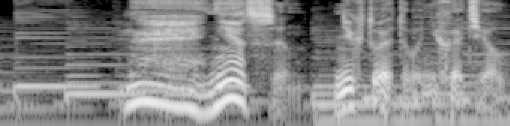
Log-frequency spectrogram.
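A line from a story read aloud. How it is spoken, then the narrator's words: Sigh, armored man. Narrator (Russian): вздохнул мужчина в серебряных доспехах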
